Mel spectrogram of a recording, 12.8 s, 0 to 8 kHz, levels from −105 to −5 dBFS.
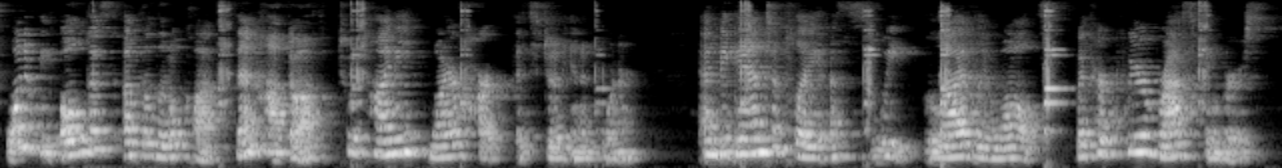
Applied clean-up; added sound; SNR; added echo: classical method WPE with log-MMSE.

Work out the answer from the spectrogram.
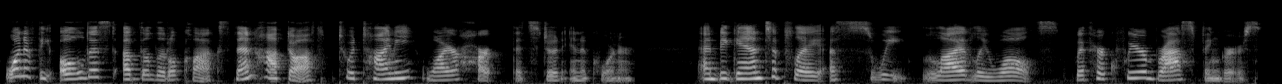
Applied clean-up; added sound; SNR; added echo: none; none; none; none.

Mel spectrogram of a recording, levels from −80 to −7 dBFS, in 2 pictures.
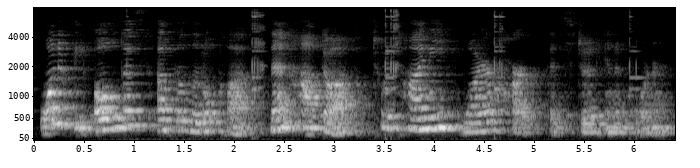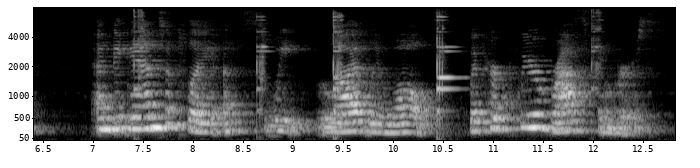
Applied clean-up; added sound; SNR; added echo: none; Chink, clink; 16 dB; reverberation time 0.8 s.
